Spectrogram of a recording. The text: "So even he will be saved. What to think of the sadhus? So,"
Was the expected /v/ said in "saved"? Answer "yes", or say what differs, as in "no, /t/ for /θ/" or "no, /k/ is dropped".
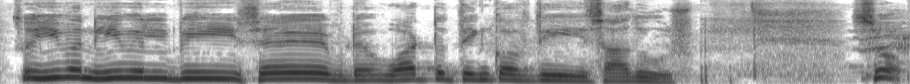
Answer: yes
